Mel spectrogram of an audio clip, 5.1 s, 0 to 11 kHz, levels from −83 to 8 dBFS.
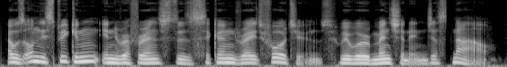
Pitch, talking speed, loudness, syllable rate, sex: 150 Hz, 190 wpm, -15 LUFS, 5.6 syllables/s, male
